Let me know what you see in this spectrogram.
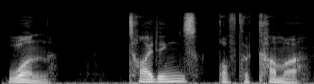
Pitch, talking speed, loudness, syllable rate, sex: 105 Hz, 75 wpm, -18 LUFS, 5.0 syllables/s, male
